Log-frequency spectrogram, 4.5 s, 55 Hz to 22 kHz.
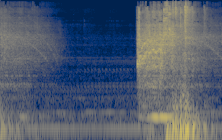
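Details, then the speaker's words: Freshly rebuilt Ford 302 Cleveland V8, Holley Sniper injection, new electronic distributor, first start: low murmur then loud rough firing that surges and sags as it struggles to catch; owner suspects lifters needed to pump up with oil. "But it took a little bit to start up. I was a little bit worried, but I think the lifters needed to pump up, get some oil in them."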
